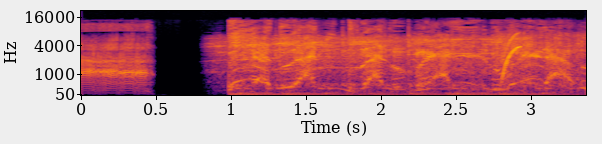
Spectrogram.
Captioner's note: grunting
